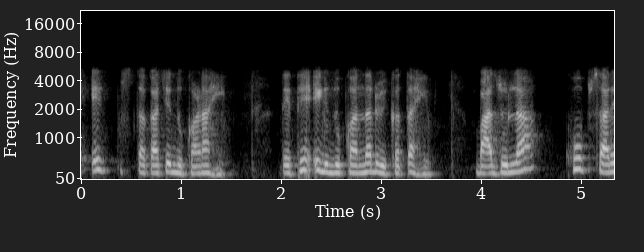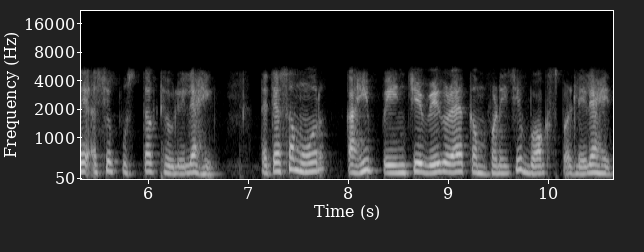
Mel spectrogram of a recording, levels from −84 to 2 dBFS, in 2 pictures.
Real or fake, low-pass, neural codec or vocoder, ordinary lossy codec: real; 5.4 kHz; none; Opus, 16 kbps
